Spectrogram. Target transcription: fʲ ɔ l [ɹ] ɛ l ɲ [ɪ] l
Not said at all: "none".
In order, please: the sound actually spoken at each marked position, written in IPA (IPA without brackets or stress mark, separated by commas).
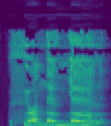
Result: n̪, ɛ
